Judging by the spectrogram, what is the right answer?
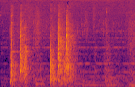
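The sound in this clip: Bowls are set down on a table in a motel kitchen, giving a few dull, moderately loud thunks spaced apart, each with a short knocking tail and no voices.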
